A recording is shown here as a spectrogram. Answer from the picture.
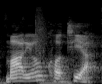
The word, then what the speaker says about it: Marion Cotillard: Telaffuzu nasıl ediliyormuş diye. Marion Cotillard diye telaffuzu.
